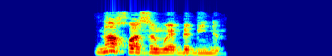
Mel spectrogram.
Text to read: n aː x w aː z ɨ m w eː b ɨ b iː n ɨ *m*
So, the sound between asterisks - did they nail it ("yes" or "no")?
yes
